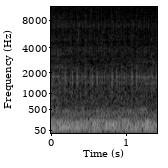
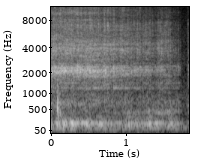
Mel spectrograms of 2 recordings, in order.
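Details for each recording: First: Trix Collett 5600 model locomotive motor driving the idler gear; the idler ran smoothly on each tooth until one jammed, found to hold metal debris. Here a steady, even low whir with no catching or stalling: the drive turns freely. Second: Trix Collett Class 5600 2-rail model locomotive, a non-runner, first tried on a piece of track before servicing; a high buzzing whir wavers unevenly, then drops out and stutters in short bursts: motor running very roughly.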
